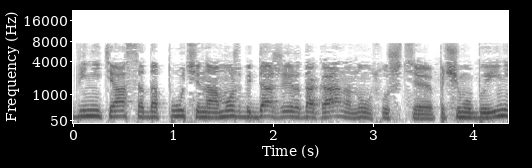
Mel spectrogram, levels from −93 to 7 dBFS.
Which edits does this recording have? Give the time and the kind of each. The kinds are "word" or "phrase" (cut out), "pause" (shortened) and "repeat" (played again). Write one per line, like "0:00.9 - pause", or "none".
none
